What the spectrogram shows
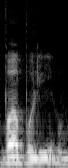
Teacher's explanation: देखिए आपका दांत और ओष्ठ दोनों साथ में टच करेगा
